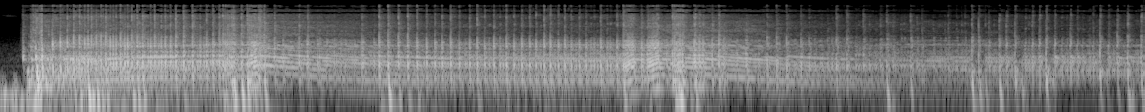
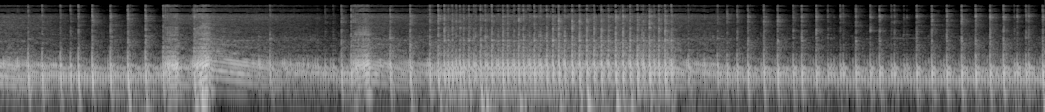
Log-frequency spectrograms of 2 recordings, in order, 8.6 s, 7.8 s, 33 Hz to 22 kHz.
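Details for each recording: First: Chainsaw with muffler taken off a Tin Man 66 saw, cold: loud, ragged two-stroke rasp with uneven firing and sputters, smoking a bit, settling slightly as revs hold; spluttering until warmed up. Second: Two-stroke chainsaw (Kenzie's), just after first start: catches, settles into a crisp steady idle, then revs up clean and drops back without bogging; running healthy.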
